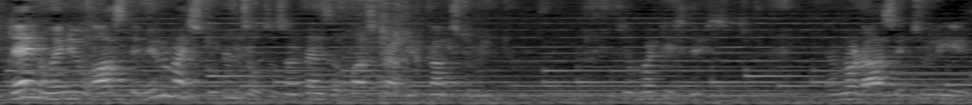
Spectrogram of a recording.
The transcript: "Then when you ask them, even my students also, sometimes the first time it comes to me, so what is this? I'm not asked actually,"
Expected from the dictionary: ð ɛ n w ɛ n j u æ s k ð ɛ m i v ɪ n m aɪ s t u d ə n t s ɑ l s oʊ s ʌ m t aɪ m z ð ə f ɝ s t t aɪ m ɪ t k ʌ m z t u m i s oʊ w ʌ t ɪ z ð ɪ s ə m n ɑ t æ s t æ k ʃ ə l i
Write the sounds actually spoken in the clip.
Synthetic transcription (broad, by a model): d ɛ n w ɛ n j u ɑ s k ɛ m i b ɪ m aɪ s t u d ə n t s ɑ l s oʊ s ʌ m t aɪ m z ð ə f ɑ s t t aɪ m ɪ t k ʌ m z t u m i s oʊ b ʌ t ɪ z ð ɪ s ə m n ɑ t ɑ s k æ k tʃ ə l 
